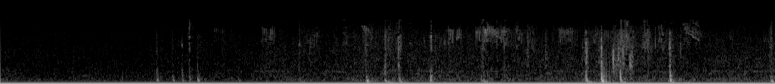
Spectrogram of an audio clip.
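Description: Horses' hooves clip-clop in an uneven, scattered rhythm of dull knocks and scuffs, moderately loud over a faint rustling background, with no talking.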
